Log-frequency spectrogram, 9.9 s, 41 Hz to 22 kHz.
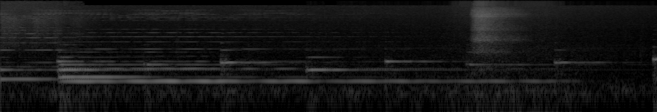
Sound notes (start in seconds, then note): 7.0 Quinn sighs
